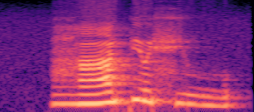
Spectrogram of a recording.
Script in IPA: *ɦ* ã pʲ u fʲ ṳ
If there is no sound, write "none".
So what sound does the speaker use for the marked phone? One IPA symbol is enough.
ɦ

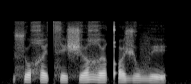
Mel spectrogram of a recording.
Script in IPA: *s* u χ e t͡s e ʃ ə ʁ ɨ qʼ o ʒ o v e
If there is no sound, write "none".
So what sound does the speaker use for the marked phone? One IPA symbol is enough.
s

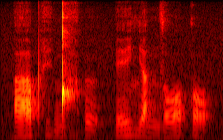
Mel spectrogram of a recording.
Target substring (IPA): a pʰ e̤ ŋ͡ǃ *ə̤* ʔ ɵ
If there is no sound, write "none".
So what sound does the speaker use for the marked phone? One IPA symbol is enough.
a̤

